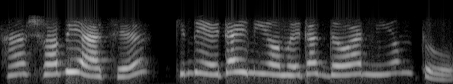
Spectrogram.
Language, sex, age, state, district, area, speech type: Bengali, female, 45-60, West Bengal, South 24 Parganas, rural, conversation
